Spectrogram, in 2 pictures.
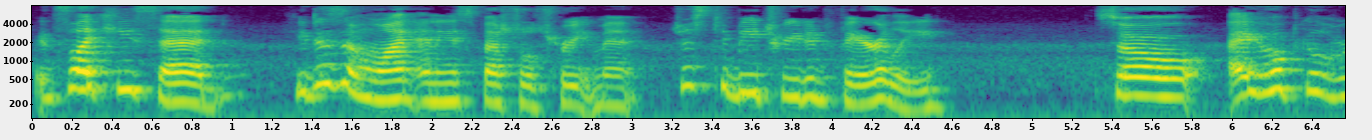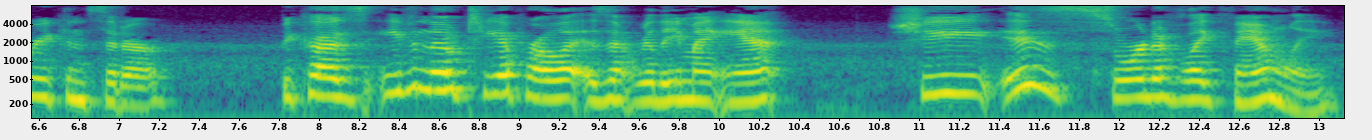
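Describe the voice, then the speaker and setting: Woman reading as earnest young girl, higher-pitched. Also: animated, a little slow. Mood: earnest, emphatic. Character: earnest, nervous young girl speaking up in public.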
